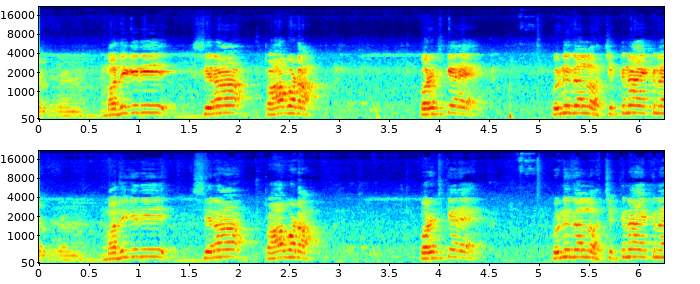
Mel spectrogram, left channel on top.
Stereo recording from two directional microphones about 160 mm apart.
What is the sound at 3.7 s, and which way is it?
A man's voice, 20° right (ahead or behind).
